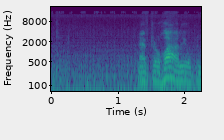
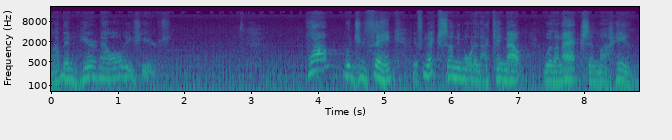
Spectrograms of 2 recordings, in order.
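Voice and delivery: ordinary delivery

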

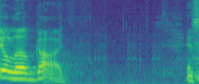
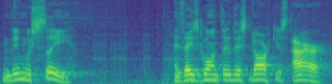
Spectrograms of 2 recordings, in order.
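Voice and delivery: ordinary talk

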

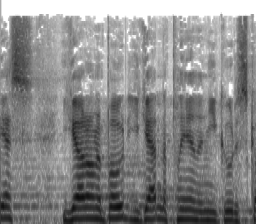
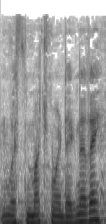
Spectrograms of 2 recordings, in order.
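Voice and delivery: ordinary talk, nothing marked

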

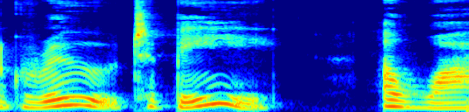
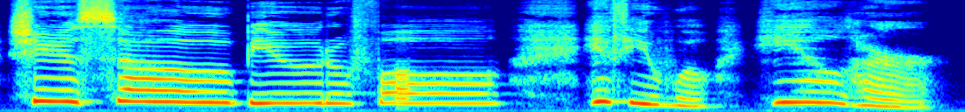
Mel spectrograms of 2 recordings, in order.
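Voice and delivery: much higher, desperate begging; begging king; 7 semitones higher than usual. Acted. King on his knees begging the doctor for his daughter, high and desperate. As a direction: plead on your knees, voice pitched way up.

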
